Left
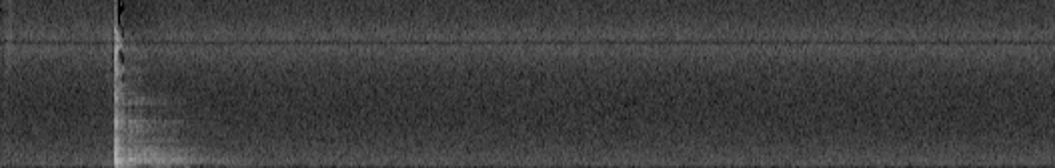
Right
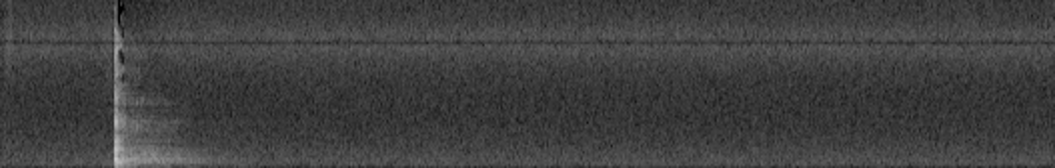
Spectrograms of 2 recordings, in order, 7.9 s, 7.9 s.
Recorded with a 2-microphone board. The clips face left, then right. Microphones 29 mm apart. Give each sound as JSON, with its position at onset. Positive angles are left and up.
{"t": 0.9, "sound": "hammering", "side_deg": -30, "distance_m": 1.1}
